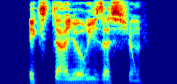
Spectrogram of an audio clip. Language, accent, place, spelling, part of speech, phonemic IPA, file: French, France, Lyon, extériorisation, noun, /ɛk.ste.ʁjɔ.ʁi.za.sjɔ̃/, LL-Q150 (fra)-extériorisation.wav
- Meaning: exteriorization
